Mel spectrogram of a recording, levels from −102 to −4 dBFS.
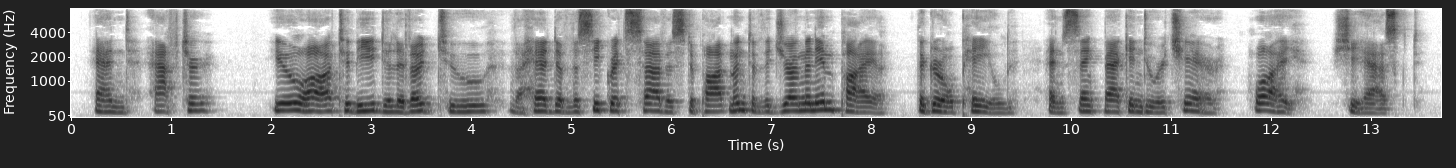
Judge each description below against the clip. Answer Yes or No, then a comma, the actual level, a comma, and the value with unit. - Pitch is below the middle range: No, medium, 170 Hz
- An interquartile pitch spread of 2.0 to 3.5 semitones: Yes, average, 3.0 semitones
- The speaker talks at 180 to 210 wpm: No, average, 140 wpm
